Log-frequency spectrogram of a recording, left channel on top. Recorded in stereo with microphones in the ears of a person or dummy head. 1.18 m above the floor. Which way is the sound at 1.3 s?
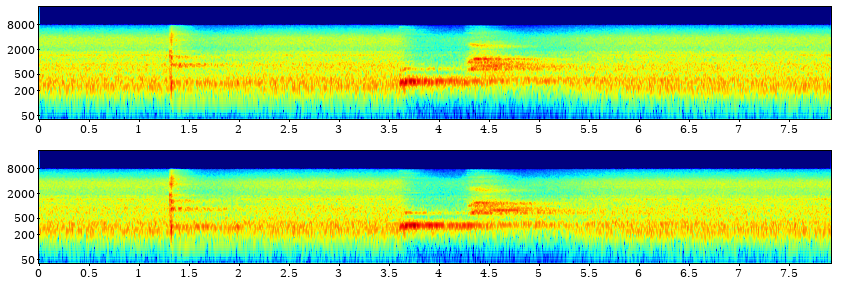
15° right (ahead or behind).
